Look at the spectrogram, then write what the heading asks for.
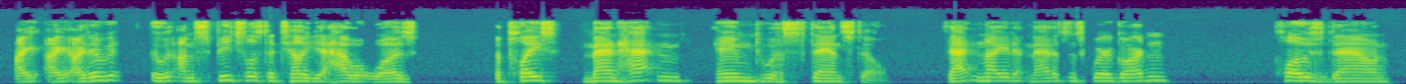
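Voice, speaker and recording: A man's voice: fairly high pitch, fairly bright tone, muffled recording. A man in his seventies from Long Island with a New York accent, telling stories as a podcast guest, emphatic and repeating himself. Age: 70s. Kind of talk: casual interview storytelling.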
